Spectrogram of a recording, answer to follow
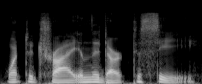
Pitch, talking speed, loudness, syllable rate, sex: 100 Hz, 235 wpm, -19 LUFS, 4.2 syllables/s, male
